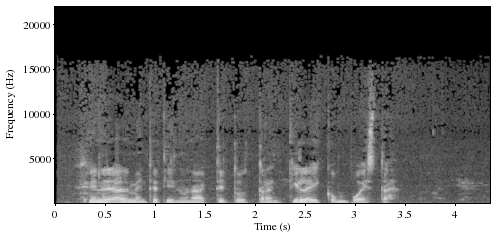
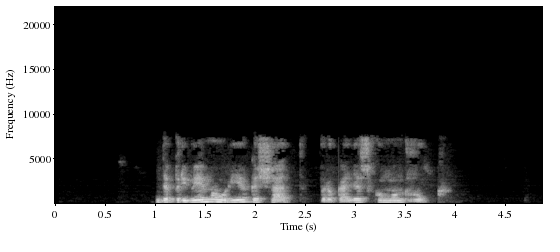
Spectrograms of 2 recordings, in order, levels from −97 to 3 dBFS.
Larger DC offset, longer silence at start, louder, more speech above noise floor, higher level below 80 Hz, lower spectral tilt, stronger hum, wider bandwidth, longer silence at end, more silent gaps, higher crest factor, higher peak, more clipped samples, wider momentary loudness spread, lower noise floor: neither; second, 0.2 s vs 1 s; about the same, -16 LUFS vs -16 LUFS; second, 28 dB vs 71 dB; first, -44 dBFS vs -60 dBFS; about the same, -5 dB/octave vs -6 dB/octave; neither; first, 16.5 kHz vs 7.8 kHz; second, 0.2 s vs 0.95 s; neither; about the same, 16 dB vs 16 dB; about the same, -2 dBFS vs -2 dBFS; neither; second, 8 LU vs 16 LU; second, -44 dBFS vs -87 dBFS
